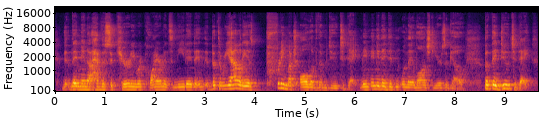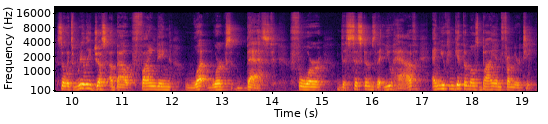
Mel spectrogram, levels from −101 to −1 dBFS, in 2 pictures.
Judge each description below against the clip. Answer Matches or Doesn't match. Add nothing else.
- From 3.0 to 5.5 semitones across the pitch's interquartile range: Matches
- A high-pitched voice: Doesn't match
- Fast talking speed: Doesn't match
